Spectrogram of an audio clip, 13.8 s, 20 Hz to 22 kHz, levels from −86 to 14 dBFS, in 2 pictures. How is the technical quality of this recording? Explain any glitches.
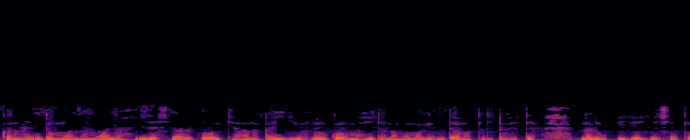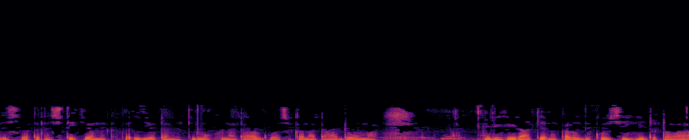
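Quality is poor throughout the speech. The whole clip sounds dull and watery, with swirling, metallic chirps on s sounds and smeared consonant onsets, and nothing above about 5.6 kHz. This points to heavy MP3 compression, likely at a very low bitrate, around 18 kbps. Short of bits, the encoder cut the treble at a fixed frequency and zeroed weak frequency lines, which flicker on and off between frames.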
